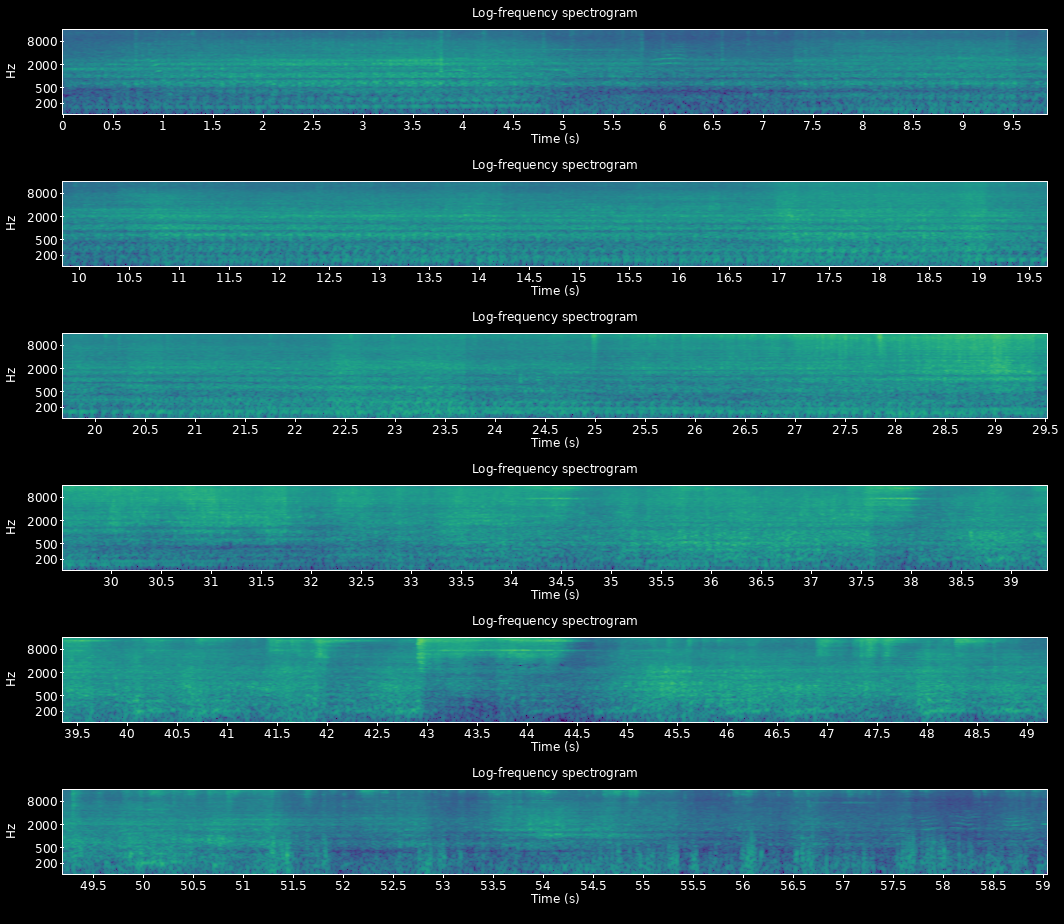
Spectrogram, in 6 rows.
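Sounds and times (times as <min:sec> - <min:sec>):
locomotive engine droning: 0:00.0 - 0:59.0.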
